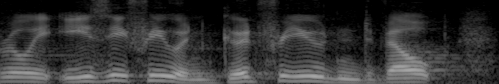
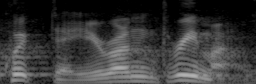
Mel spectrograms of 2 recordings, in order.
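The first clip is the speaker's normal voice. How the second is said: normal talking voice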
